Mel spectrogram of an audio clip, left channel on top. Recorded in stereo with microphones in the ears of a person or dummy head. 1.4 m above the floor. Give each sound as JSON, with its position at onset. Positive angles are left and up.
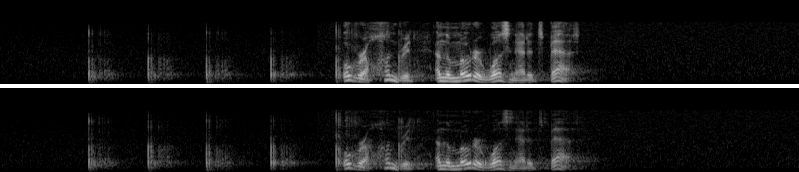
{"t": 0.9, "sound": "footsteps", "side_deg": -5, "distance_m": 4.0}
{"t": 3.4, "sound": "a man speaking", "side_deg": 60, "distance_m": 0.9}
